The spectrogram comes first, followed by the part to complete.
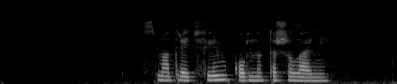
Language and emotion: Russian, neutral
